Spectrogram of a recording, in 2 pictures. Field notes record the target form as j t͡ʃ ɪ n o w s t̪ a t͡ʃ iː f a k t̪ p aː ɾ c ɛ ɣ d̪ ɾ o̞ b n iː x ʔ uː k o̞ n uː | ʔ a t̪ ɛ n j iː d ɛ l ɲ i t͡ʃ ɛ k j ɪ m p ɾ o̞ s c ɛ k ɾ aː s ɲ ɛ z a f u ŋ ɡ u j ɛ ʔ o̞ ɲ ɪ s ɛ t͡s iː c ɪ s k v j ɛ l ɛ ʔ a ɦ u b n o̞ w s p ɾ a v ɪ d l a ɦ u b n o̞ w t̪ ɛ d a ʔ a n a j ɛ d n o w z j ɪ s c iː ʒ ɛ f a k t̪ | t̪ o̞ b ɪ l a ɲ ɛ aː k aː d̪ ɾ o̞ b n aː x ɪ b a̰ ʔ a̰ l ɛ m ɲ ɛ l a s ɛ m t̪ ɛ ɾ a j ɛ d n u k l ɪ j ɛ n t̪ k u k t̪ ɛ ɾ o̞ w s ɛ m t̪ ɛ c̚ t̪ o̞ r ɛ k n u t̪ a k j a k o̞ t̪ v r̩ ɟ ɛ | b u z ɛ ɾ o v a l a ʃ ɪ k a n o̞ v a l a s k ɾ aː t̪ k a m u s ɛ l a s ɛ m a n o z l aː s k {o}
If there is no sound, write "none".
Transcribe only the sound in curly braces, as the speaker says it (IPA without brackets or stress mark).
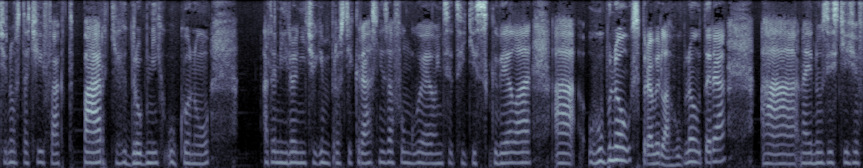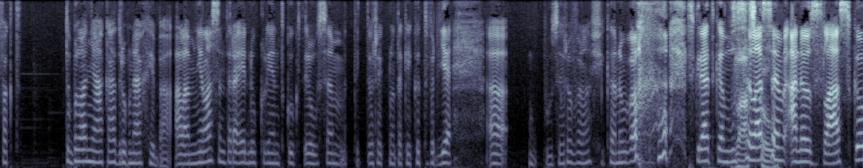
o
